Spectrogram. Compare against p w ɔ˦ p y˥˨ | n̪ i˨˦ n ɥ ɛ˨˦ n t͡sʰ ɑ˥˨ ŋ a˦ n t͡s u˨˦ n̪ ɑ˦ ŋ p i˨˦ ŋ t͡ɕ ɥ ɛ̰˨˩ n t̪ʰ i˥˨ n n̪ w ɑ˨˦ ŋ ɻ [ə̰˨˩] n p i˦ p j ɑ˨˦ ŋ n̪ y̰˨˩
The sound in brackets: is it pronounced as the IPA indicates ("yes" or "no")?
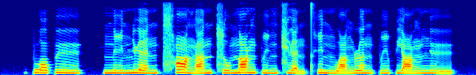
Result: no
